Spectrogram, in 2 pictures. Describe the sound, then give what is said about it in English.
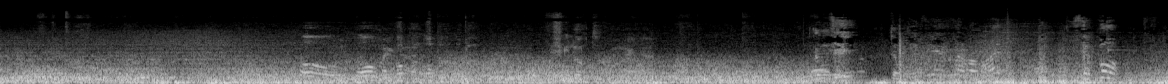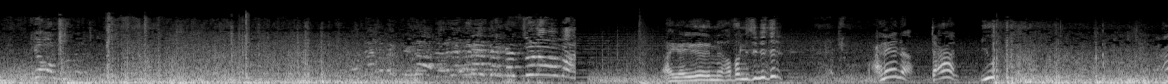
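Deep booms and continuous rumbling from a large-scale ballistic missile attack over Tel Aviv, Israel, loud and sustained with repeated heavy blasts as people talk over the noise. “There's currently a large-scale ballistic missile attack that is targeting the northern part of Israel.”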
